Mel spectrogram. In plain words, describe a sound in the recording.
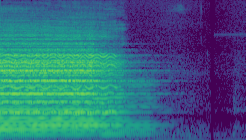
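A group of people sings together, heard through a microphone.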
